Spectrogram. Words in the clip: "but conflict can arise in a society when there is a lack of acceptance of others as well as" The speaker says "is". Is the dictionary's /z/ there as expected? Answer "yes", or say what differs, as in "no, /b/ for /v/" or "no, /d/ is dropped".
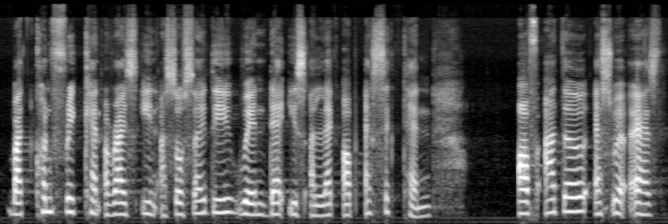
no, /s/ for /z/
